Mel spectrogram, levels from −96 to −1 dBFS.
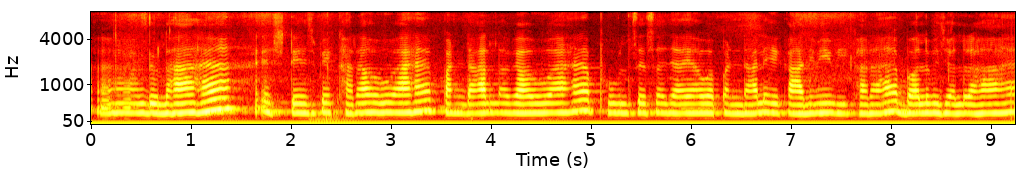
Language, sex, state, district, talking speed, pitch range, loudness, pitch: Hindi, female, Bihar, West Champaran, 170 wpm, 205-215 Hz, -17 LUFS, 210 Hz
